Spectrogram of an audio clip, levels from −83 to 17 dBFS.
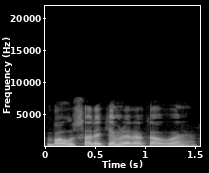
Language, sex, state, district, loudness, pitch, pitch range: Hindi, male, West Bengal, Alipurduar, -17 LUFS, 130 Hz, 125-150 Hz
